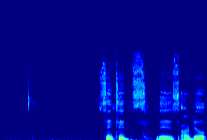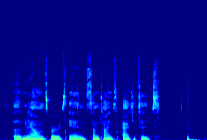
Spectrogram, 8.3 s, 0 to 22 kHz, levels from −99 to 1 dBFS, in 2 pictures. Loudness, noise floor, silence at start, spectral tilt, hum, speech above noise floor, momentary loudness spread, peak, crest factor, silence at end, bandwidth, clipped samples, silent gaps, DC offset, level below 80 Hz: -55 LUFS; under -90 dBFS; 0.55 s; -5.5 dB/octave; none; over 36 dB; 8 LU; -28 dBFS; 28 dB; 0.2 s; 13.5 kHz; under 0.1%; none; under 0.1%; -68 dBFS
